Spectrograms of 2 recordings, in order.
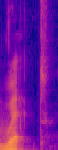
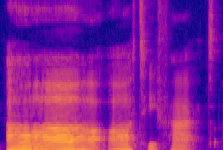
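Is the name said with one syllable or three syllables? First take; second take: one; three. First: The name is said as one short syllable. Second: The name is said with three syllables. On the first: The speaker calls it wrong. "do you pronounce it rect? Is that how I meant to say it? Maybe not" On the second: The speaker calls it right. "Yeah, artifact"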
